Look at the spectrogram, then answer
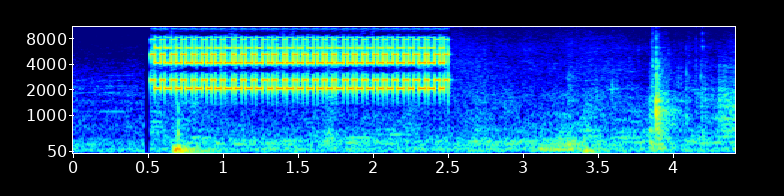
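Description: Office front-desk telephone ringing once, a loud electronic ring lasting about two seconds, followed by quiet room noise and a faint click.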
